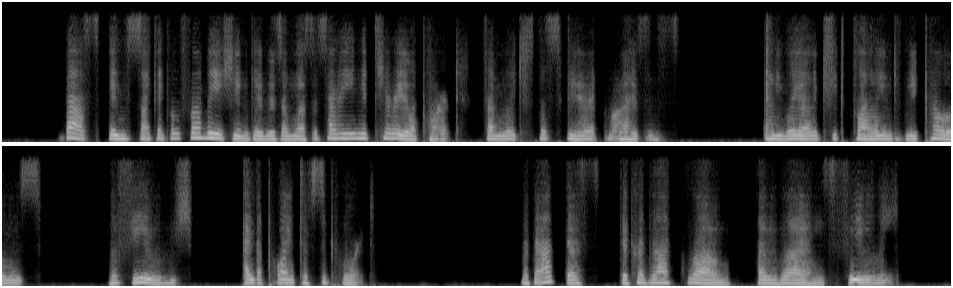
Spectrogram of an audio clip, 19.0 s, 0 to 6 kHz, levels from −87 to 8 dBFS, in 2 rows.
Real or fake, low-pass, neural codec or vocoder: fake; 5.4 kHz; codec, 16 kHz, 0.5 kbps, FreqCodec, smaller model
